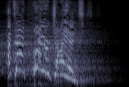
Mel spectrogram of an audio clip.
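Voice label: attack female buffed; smite; nike; voicepack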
